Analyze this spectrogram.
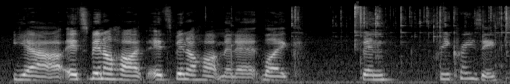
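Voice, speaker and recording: This woman's fairly high voice moves fairly slowly, its pitch varying in an ordinary way. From Canada. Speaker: university student, actress. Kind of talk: casual chat.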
